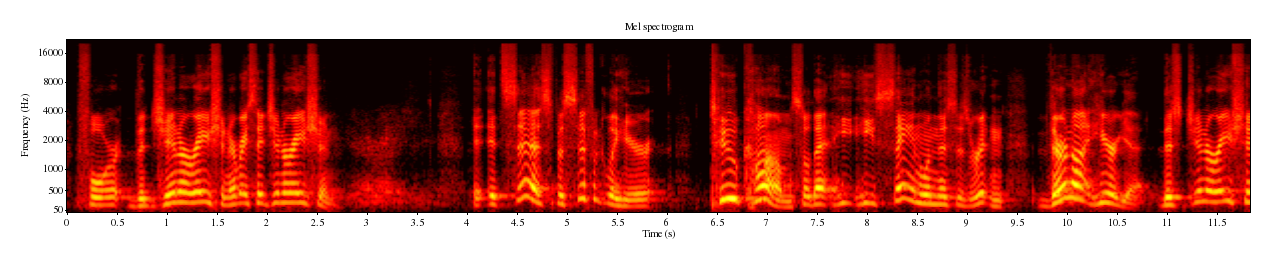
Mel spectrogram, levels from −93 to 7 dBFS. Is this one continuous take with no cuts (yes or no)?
yes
